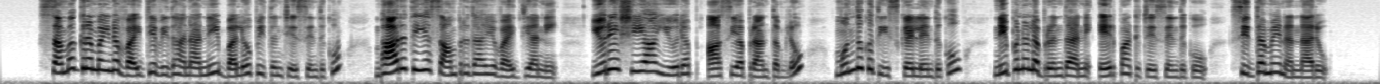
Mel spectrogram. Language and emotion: Telugu, neutral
